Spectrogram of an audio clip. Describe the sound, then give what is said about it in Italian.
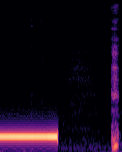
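A telephone ringing tone while a caller from Rozzano is being phoned: one steady, low, unbroken tone lasting under a second, then silence and a short soft rustle at the end. “Aspetta che la chiamiamo. È di Rozzano, quindi potrebbe... potrebbe venirci buona. E non so come si chiama, vediamo se risponde.”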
